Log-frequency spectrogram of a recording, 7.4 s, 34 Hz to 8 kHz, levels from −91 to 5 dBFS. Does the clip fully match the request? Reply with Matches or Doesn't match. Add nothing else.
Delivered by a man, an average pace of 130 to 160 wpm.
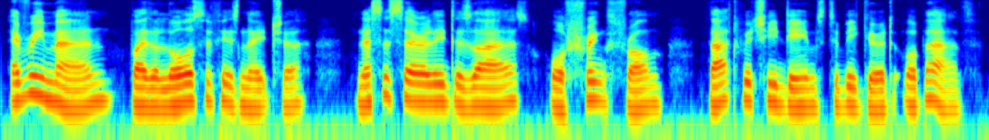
Doesn't match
